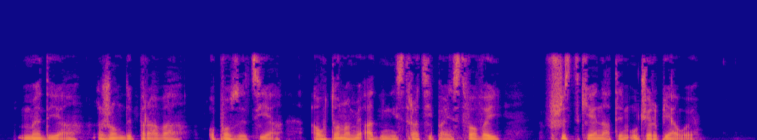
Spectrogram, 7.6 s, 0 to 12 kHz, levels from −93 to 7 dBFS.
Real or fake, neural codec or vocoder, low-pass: real; none; 7.2 kHz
